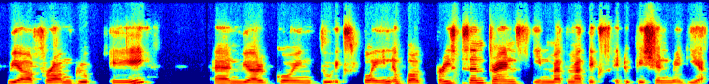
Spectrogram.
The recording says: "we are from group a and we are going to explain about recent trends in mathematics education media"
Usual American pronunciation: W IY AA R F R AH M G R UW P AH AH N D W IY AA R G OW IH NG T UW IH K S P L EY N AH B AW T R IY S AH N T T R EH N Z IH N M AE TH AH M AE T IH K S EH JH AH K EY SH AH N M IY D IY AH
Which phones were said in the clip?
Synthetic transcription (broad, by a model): W IY AA R F R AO M G R UW P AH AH N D W IY AA R G OW IH NG T UW IH K S P L EY N AH B AW T R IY S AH N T T R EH N S IH N M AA T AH M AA T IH K S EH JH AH K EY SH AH N M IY D IY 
